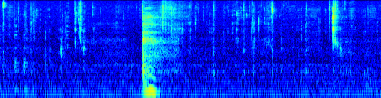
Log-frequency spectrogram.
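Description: Close-miked chewing and small wet mouth clicks of a person eating pieces of fried fish picked up with her fingers. A louder, fuller mouth sound comes about three seconds in.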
